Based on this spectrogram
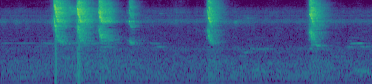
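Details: Female blue-black grassquit giving a call that prompts the male to sing: a rapid run of four high, clipped chips, then two single chips about a second apart.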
